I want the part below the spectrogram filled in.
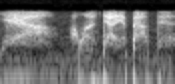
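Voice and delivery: soft, unvoiced, gossipy whisper.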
